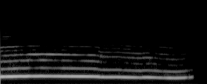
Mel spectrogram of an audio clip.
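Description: A woman's voice imitating a dump truck's engine: one long, steady vocal note that glides up at the start, dips slightly about halfway through, and stops just before the end.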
